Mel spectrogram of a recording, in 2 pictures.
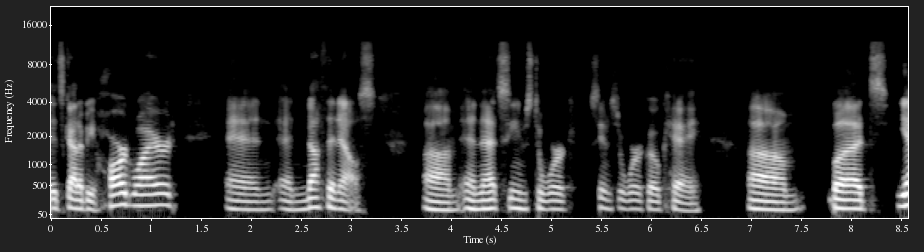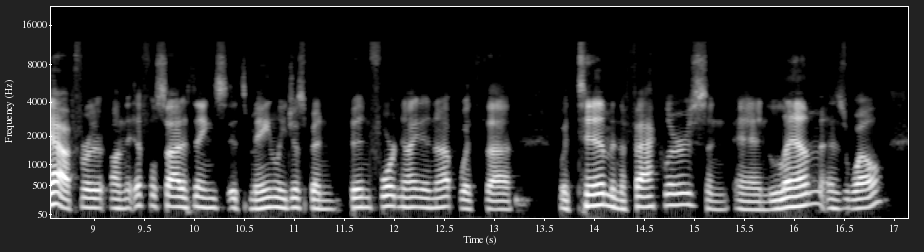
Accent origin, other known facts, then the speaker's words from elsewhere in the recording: Hudson, New Hampshire, United States; my hometown of, hometown of Hudson is a suburb of Nashua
